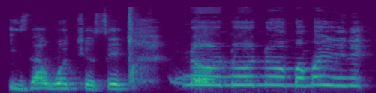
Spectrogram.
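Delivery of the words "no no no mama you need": higher, pleading protest; protesting client. Retold or imitated. Client pushing back at Mama Unique, higher pleading voice. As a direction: imitate the client's high objection.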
